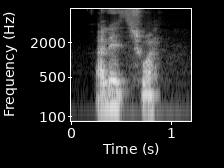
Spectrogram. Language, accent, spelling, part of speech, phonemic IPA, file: French, Canada, aller de soi, verb, /a.le də swa/, LL-Q150 (fra)-aller de soi.wav
- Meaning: to be self-evident, to be obvious, to be self-explanatory, to go without saying, to stand to reason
